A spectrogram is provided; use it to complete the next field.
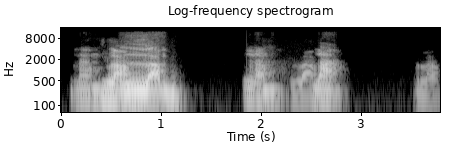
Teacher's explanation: লাম জিহ্বার আগার কিনারা দাঁতের উপরের দাঁতের মাড়ির সাথে লাগাইয়া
